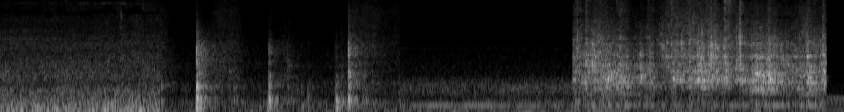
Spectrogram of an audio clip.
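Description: Steady background noise, a few short knocks, then near the end about a second of water rushing into a tumbler.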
